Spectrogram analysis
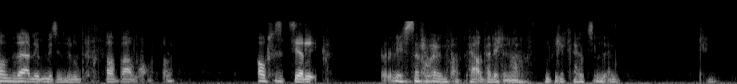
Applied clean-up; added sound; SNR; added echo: neural diffusion model UNIVERSE++.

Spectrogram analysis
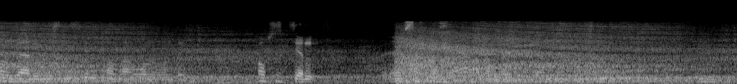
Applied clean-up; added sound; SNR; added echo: none; Fixed-wing aircraft, airplane; -3 dB; none.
